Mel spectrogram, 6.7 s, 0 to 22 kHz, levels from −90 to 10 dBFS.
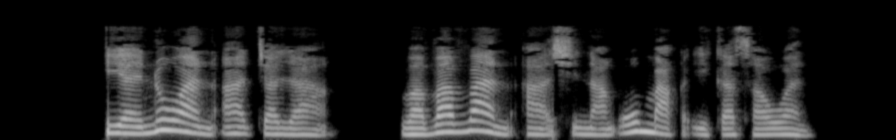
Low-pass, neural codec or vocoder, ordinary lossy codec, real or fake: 9.9 kHz; none; MP3, 48 kbps; real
